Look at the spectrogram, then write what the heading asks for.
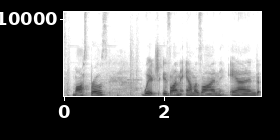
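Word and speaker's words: Mas Bros: I've got a 6-cup turner, but I have heard really good things about, I think it's pronounced Moss Brothers, M-A-S-B-R-O-S, Moss Bros, which is on Amazon,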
